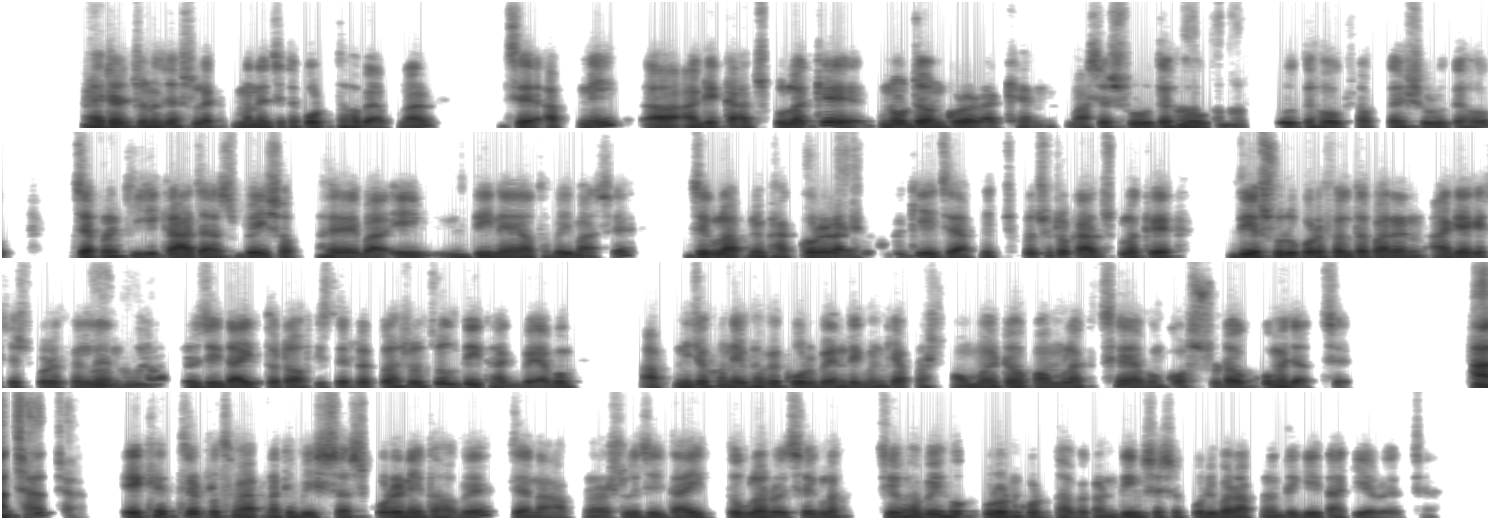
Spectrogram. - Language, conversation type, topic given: Bengali, advice, দৈনন্দিন ছোটখাটো দায়িত্বেও কেন আপনার অতিরিক্ত চাপ অনুভূত হয়?
- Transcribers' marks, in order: none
